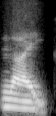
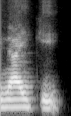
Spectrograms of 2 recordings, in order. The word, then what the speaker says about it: Nike: same but here in Argentina we call it Nike. We call it Nike and that's not the proper pronunciation. It's actually Nike.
